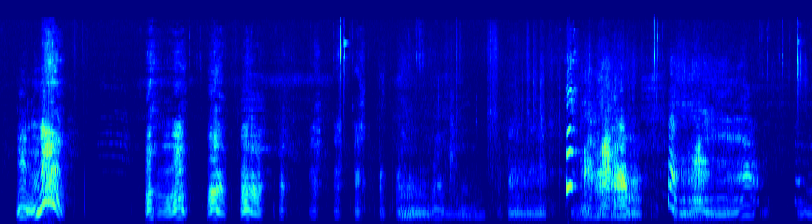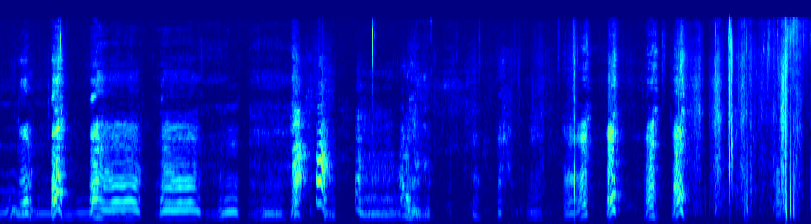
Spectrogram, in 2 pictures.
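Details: Basset Hounds at play: bursts of barking mixed with rolling, wavering growls and whiny grumbles, loud and irregular over twenty seconds, ending with a rapid string of short clipped barks.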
